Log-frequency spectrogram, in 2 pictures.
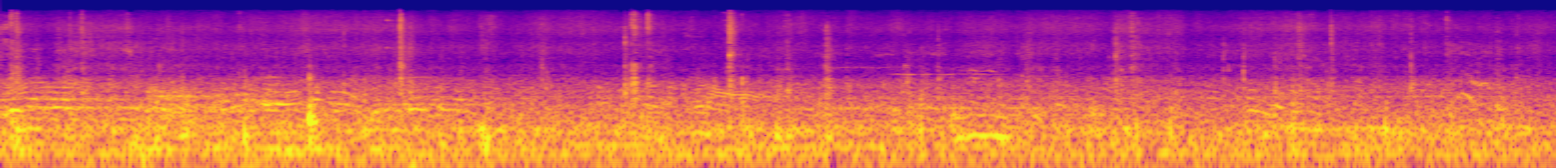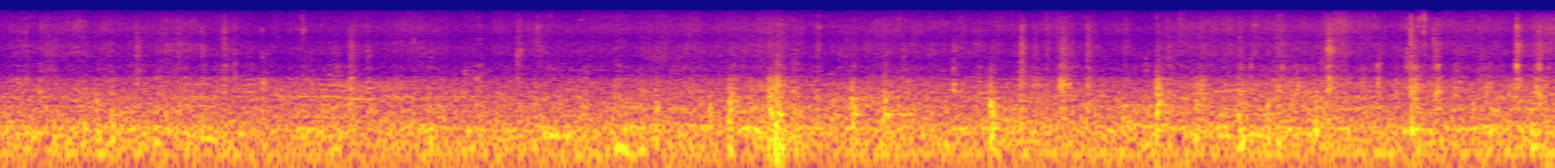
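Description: A train carriage hums steadily while standing still.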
